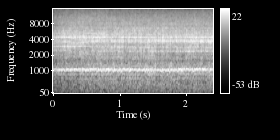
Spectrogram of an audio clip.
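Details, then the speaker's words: High-mileage car with a 3800 engine at idle: a loud, steady, high whine at one pitch over the engine. Suspected power steering pump whine, possibly from a slow fluid leak; adding fluid might quiet it. "that power steering pump is just whining you may get lucky and uh you know may have a slow leak if you're lucky put a little bit of power steering fluid in her and uh she might quiet right down for a little while"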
